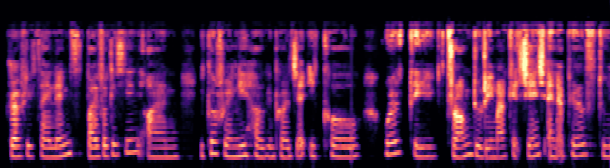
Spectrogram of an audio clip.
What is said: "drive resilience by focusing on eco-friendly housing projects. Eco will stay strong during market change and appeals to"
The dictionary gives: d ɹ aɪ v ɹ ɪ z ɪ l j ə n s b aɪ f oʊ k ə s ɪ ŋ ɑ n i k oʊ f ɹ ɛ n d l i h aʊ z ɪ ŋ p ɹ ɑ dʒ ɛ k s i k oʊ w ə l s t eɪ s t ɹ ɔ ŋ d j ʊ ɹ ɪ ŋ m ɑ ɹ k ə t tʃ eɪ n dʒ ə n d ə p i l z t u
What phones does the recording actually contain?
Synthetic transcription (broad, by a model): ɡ ɹ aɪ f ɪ s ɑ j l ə n s b aɪ f oʊ k ə s ɪ ŋ ɑ n i k oʊ f ɹ ɛ n d l i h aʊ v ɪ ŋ p ɹ ɑ dʒ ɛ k i k oʊ w ə l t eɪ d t ɹ ɔ ŋ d j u ɹ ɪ ŋ m ɑ k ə t tʃ eɪ n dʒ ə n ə p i l s t u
